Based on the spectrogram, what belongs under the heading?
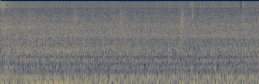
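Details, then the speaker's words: Petrol car, a former taxi, at idle after a start to test whether the battery is the problem: low, uneven, lumpy misfire beat persists, sounding slightly better; exhaust/muffler to be checked next. "Okay. I don't know if you can hear it, but it's still making the sound."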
